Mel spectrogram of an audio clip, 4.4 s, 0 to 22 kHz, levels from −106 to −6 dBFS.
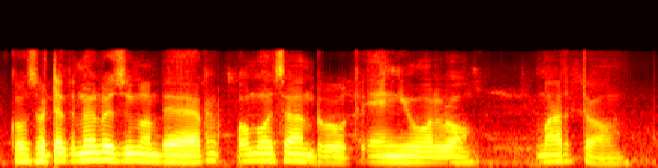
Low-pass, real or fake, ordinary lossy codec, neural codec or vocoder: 7.2 kHz; fake; none; codec, 16 kHz, 1 kbps, X-Codec, HuBERT features, trained on general audio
